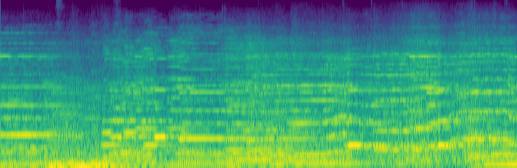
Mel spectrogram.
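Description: Tango orchestra music, violins carrying a melody of held, sliding notes over a steady low accompaniment.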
